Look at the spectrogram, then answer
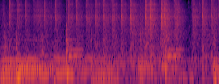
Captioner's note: typing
